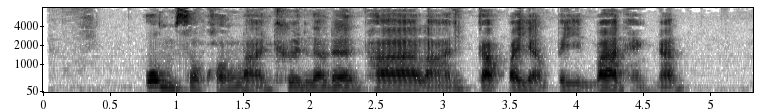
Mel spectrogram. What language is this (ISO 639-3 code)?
tha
